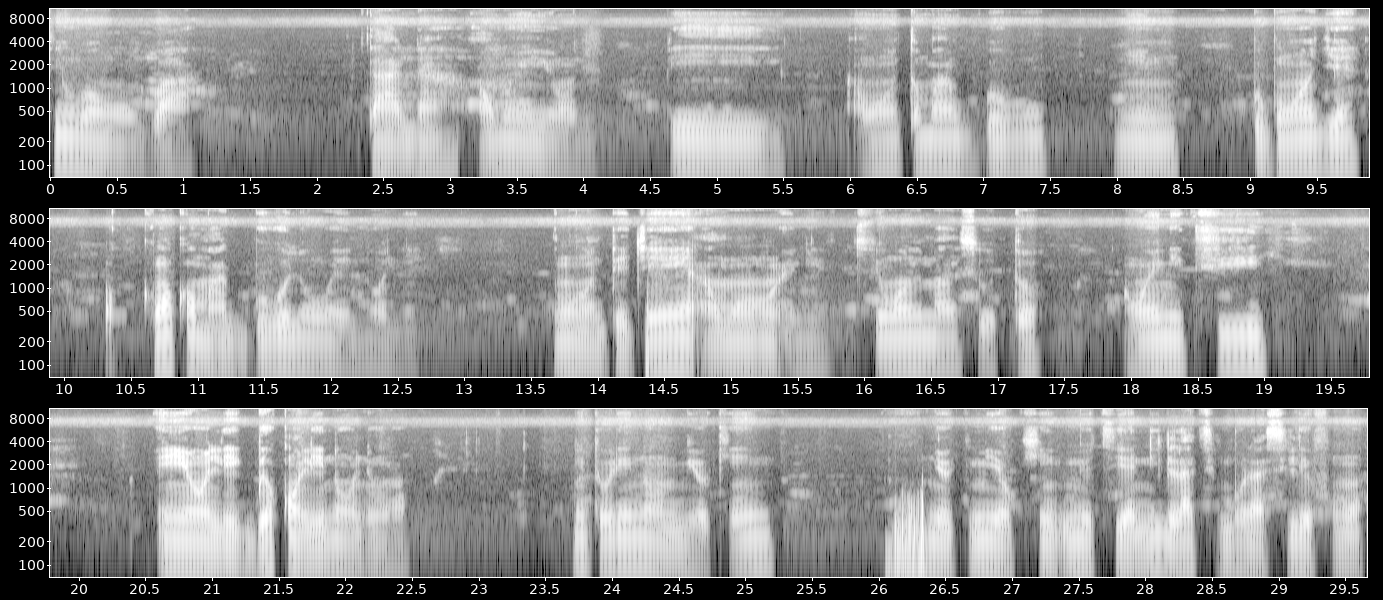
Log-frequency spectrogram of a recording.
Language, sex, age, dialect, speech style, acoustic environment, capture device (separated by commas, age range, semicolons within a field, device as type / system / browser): Yoruba, male, 25-34, Nigeria - Nigerian Standard, relaxed, nature, mobile / Linux / Chrome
